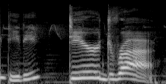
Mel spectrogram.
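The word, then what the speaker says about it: Deirdre: it or something hi Dee Dear dra I know it's got that tricky second syllable but I figured it out by age two don't give up you'll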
